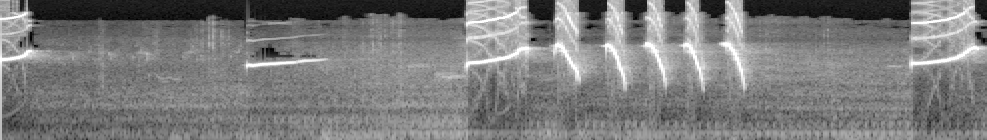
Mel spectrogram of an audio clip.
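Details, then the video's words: Female Oriental magpie-robin singing to arouse males, for training: a rising whistle, a softer thin whistle, then a loud upslurred whistle followed by five rapid descending notes and another rising whistle. "chòe than mái HUÝT KÈM THÚC TRỐNG.chòe than mái kích trống căng lửa.chim chích chòe than mái hót"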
